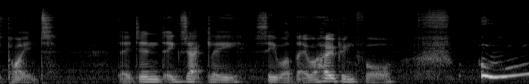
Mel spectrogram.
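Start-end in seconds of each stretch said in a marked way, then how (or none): 4.8-5.2 high, loud delighted squeal; a sudden gleeful squeal at the cliffhanger; excited squeal. Real, not acted. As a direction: squeal with thrilled glee. Gasps at the scary scene.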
